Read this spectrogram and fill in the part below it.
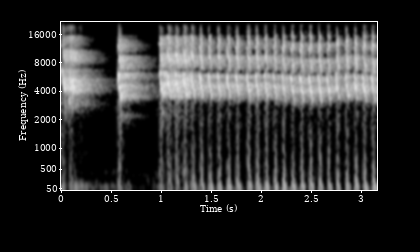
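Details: Common iora giving a clear song intended as a training master: after two short high bursts comes a sustained, fast trill of bright, sharp notes.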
